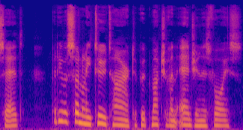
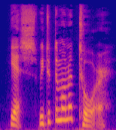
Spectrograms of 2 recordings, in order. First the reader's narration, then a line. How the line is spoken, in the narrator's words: Rodney said, his voice bitter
